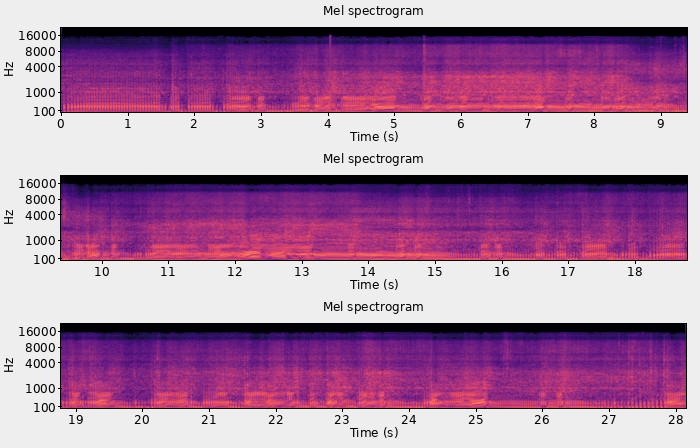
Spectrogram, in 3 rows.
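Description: Yamaha YZ450FX dirt bike's 450 cc single-cylinder four-stroke engine, held in first gear and revving up and down as the bike works along rough trail. Frequent short knocks and rattles from the bike run under the engine.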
